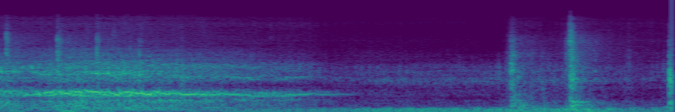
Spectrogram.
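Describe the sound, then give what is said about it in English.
A car's tires squeal loudly as it skids around a corner at a street-and-alley intersection in a city just after nightfall, the screech fading after a second and a half into low engine rumble, followed by a few sharp impacts. “He comes to the intersection of a street and alley just as a car turns the corner.”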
